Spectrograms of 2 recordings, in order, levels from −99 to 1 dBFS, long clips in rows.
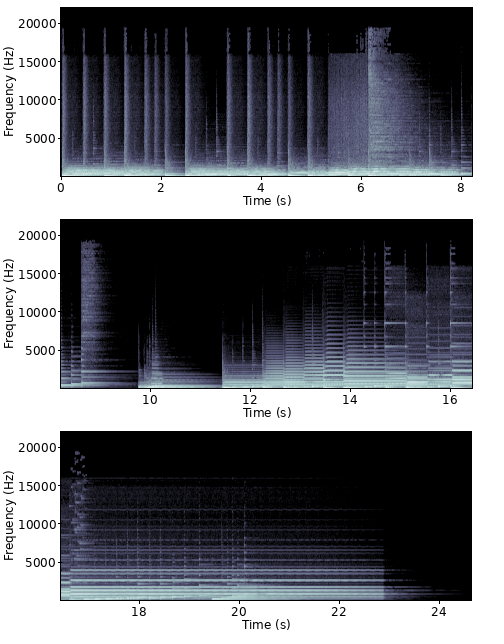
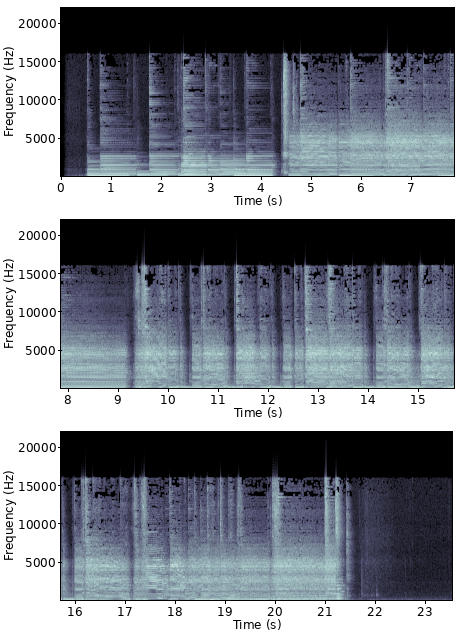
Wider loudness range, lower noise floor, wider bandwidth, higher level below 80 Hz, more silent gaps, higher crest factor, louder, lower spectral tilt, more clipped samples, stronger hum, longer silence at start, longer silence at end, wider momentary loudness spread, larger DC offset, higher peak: first, 7 LU vs 4 LU; first, under -90 dBFS vs -63 dBFS; about the same, 15.5 kHz vs 17 kHz; first, -30 dBFS vs -52 dBFS; neither; about the same, 16 dB vs 20 dB; about the same, -18 LUFS vs -17 LUFS; first, -8 dB/octave vs -3 dB/octave; neither; neither; second, 0 s vs 0.5 s; second, 1.75 s vs 2.05 s; first, 12 LU vs 8 LU; neither; about the same, -2 dBFS vs 0 dBFS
